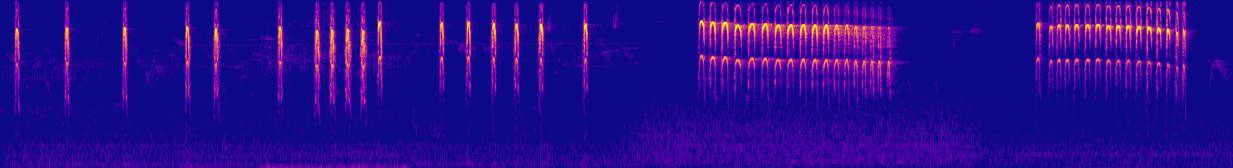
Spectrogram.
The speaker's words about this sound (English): Downy woodpecker.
